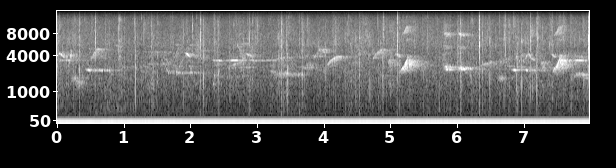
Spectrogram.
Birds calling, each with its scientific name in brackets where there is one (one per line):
Iiwi (Drepanis coccinea)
